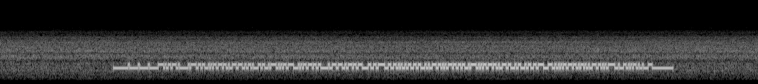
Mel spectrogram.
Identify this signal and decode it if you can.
RTTY (75 baud, 170 Hz shift), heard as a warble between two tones, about 850 Hz centre, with radio static. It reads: ELS ANGLESOS VAN MITIFICAR LES ACCIONS DARTUS.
